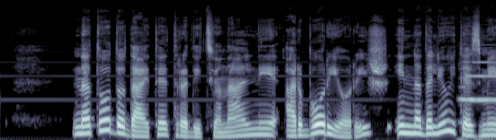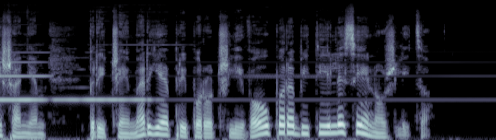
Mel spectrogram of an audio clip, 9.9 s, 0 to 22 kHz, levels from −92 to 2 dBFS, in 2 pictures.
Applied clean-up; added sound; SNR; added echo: classical method spectral subtraction.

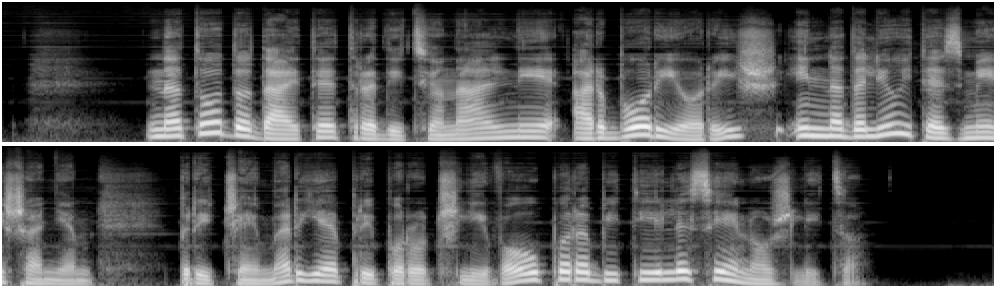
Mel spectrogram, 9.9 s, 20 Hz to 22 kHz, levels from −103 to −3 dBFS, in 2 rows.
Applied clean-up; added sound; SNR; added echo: neural mask model DeepFilterNet 3.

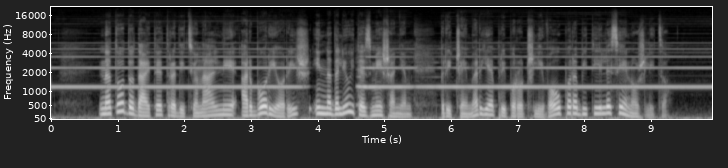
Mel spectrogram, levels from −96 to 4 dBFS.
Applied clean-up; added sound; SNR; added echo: none; Wind instrument, woodwind instrument; 9 dB; none.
